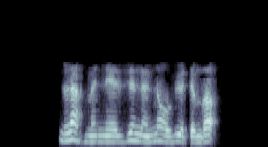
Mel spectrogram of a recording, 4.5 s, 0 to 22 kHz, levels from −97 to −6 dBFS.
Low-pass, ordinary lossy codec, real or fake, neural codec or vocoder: 3.6 kHz; MP3, 16 kbps; fake; codec, 16 kHz, 4 kbps, FunCodec, trained on Chinese and English, 50 frames a second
